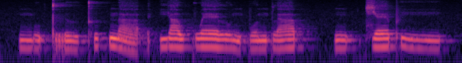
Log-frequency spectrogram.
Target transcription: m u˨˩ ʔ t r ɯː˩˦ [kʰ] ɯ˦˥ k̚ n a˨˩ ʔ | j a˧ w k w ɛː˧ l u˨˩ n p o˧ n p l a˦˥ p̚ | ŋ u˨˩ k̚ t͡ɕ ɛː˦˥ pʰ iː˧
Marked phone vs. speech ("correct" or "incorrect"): correct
